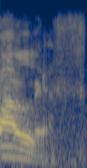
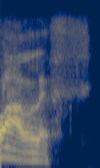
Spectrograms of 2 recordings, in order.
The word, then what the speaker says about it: Aleph: Ele é silencioso. Só quando tem as vogais, você pronuncia só as vogais. É uma consoante híbrida, silenciosa. Pode ter qualquer som, pode ter o som de A, de E, de I, de O e de U.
